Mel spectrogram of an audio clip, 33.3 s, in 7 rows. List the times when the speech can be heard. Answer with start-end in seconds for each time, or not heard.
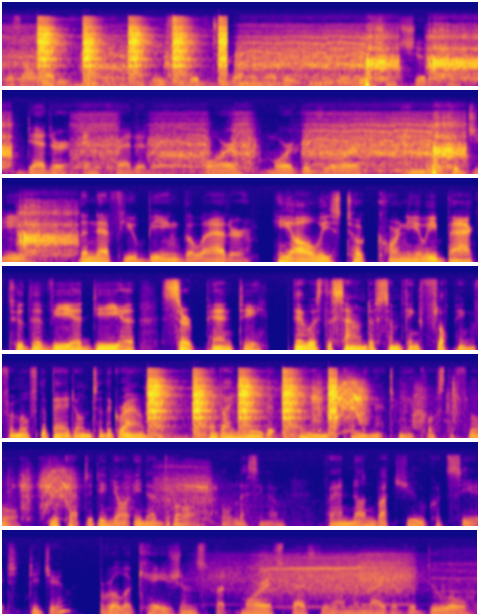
0.0-33.2.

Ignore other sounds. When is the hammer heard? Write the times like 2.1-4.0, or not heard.
0.3-2.3, 20.4-22.4.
